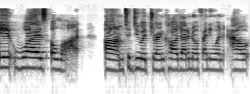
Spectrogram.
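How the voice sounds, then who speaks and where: A woman with an American accent speaks in a plain, everyday voice at a moderate pace over a quiet background. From Central New Jersey. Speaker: amateur bikini competitor and coach. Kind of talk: casual chat.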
